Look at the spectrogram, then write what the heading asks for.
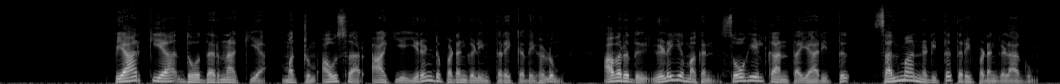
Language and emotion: Tamil, neutral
